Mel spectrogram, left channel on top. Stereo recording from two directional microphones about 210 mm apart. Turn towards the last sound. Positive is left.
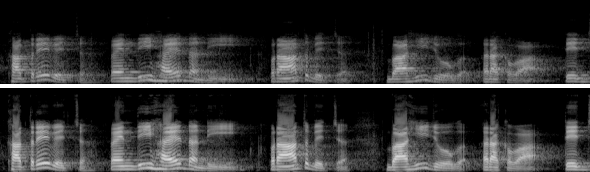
turn(degrees=-45)  # may be behind; listen again after turning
